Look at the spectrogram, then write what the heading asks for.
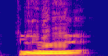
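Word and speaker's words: ط: In Ta, Ta sound should be hard, and also it should be pronounced as if the mouth is filled.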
